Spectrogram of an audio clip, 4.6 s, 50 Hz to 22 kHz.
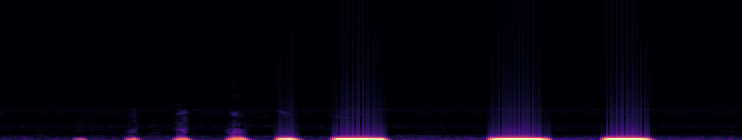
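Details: Mating duet of great horned owls at an osprey nest in Charlo, Montana, evening of 7 February 2018, from a live cam: short, low hoots growing steadily louder, then three long, sustained, deep hoots.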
